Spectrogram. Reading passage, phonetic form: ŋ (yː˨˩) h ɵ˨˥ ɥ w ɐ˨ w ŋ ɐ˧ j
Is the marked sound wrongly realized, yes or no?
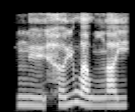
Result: no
